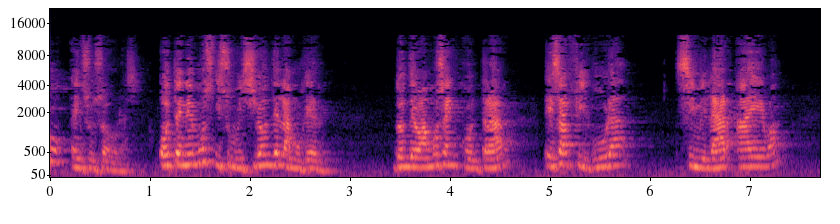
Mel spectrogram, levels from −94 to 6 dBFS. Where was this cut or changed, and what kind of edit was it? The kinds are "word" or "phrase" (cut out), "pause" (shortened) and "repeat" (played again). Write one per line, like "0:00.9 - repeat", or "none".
0:01.0 - pause
0:01.6 - phrase
0:04.9 - pause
